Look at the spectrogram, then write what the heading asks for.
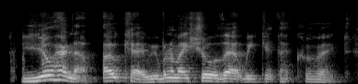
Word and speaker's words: Johanna: Of course, it's Johanna. Johanna.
